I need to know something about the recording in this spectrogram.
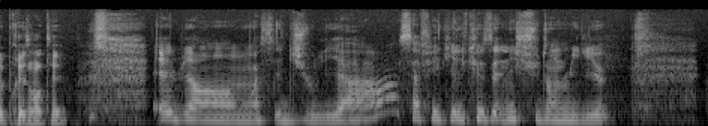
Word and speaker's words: Giulia: Julia, ça se prononce. C'est ça. Et pas ça... Goulia. Ouais, j'allais dire ça, Goulia.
